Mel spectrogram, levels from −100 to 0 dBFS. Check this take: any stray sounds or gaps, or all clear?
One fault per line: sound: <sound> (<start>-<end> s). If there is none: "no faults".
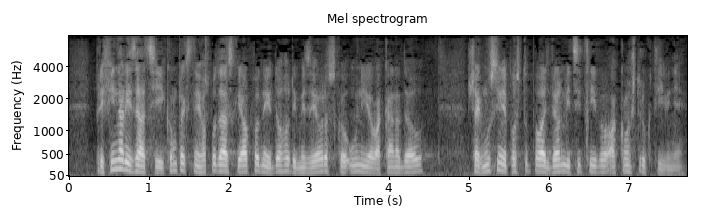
no faults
